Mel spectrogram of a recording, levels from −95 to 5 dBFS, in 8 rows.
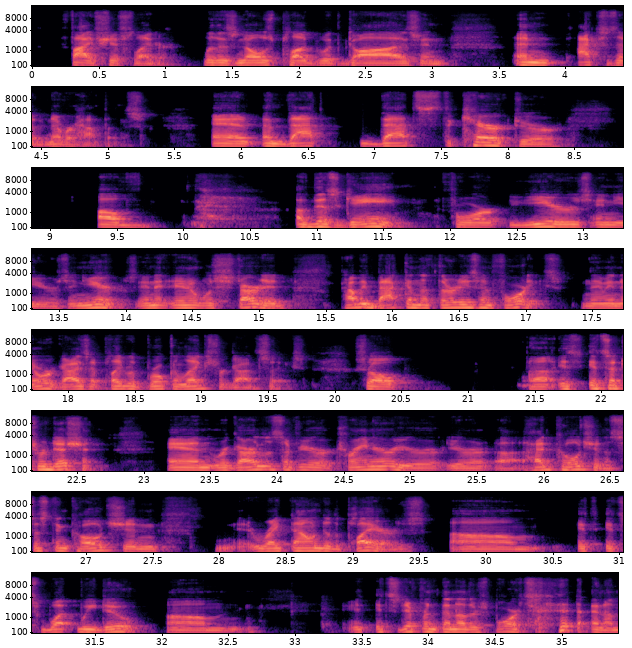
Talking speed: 170 wpm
